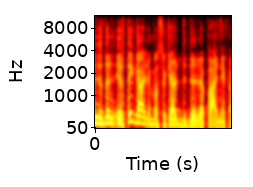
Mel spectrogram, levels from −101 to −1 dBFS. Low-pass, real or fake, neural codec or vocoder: 10.8 kHz; fake; vocoder, 44.1 kHz, 128 mel bands every 512 samples, BigVGAN v2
